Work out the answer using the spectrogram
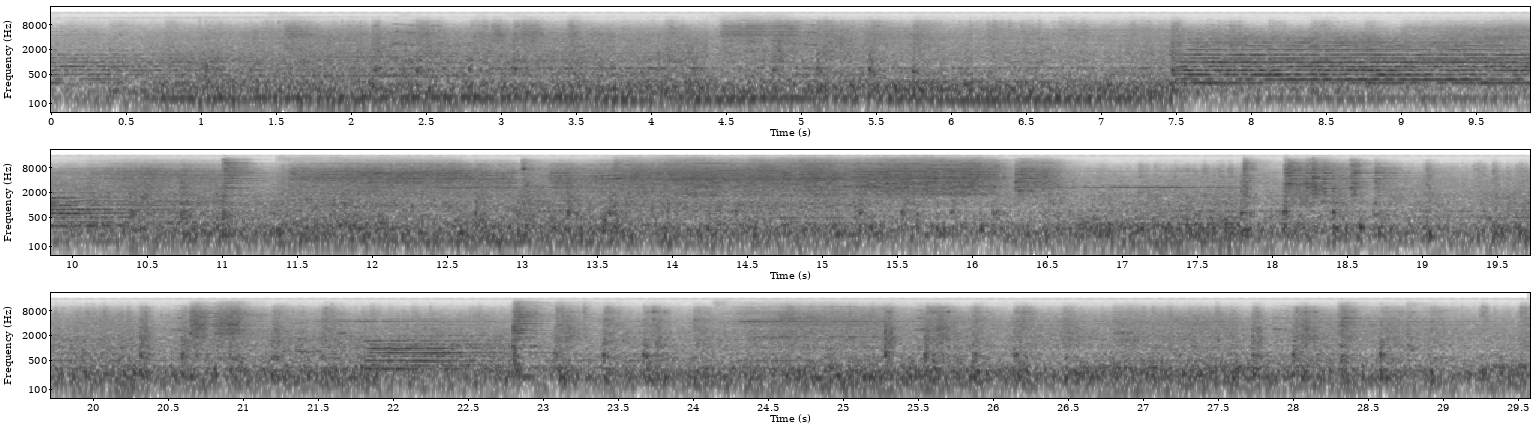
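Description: Loaded coal cars rolling past close by, a steady rumble with clickety-clack of wheels over rail joints. A train horn sounds one long blast about eight seconds in and a short one at about twenty-two seconds, and there is a brief high squeal of wheels near the middle.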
